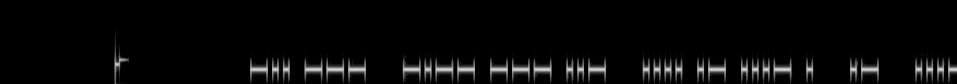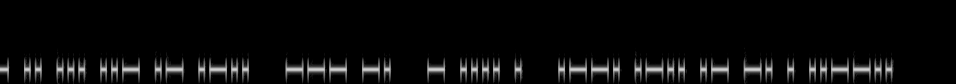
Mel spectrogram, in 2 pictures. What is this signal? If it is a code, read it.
Morse code, heard as a keyed tone, about 22 wpm, 700 Hz. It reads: DO YOU HAVE A VISUAL ON THE PLANE?
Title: Sentences from Top 1000 Words - Review Part 6 - 22wpm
